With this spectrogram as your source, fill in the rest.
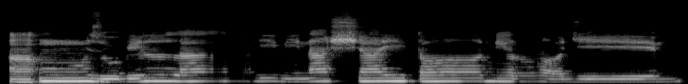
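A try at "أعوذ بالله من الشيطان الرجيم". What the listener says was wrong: eh dalal ya dalal bukan Zu tapi du du enggak ada zya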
